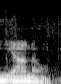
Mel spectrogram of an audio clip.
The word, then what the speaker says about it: Llano: It would be Llano. Yeah, Llano. I was going to say the double L has always been pronounced as a Y as far as I know.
